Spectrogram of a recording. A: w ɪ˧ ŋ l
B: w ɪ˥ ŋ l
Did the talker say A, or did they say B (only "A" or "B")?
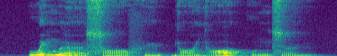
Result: B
